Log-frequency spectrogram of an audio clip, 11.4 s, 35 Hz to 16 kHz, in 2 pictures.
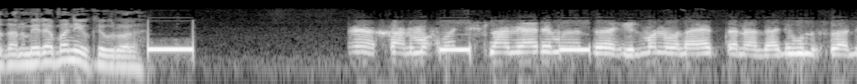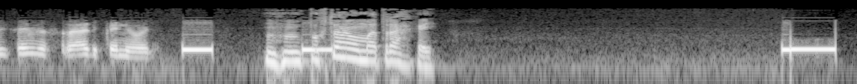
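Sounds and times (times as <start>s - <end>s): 
speech: 0.0s - 1.0s, 2.3s - 6.9s, 7.5s - 8.7s
telephone busy signal beep after call cut off: 7.0s - 8.0s, 10.9s - 11.4s.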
